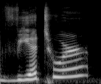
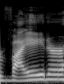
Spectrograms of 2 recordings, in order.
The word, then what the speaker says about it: Viator: A great site for that, it's called Viator or Viator, however you choose to pronounce it.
